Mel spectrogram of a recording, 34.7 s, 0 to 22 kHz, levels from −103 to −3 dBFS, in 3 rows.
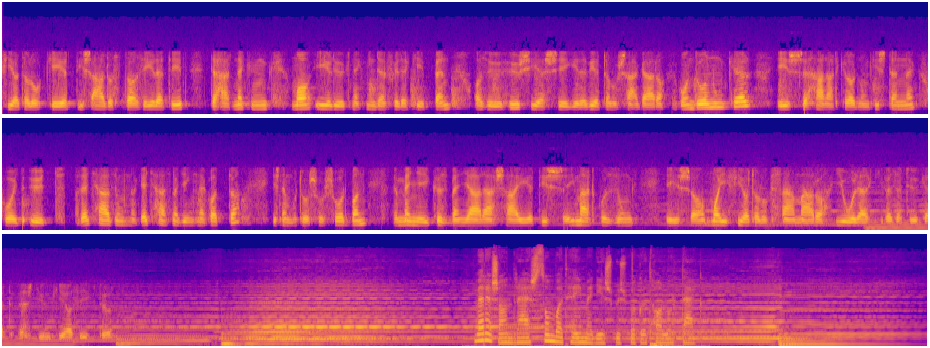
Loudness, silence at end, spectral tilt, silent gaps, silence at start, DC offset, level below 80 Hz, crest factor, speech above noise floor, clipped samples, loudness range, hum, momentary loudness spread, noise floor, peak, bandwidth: -25 LUFS; 0.15 s; -5 dB/octave; none; 0 s; under 0.1%; -48 dBFS; 20 dB; 20 dB; under 0.1%; 6 LU; none; 12 LU; -45 dBFS; -6 dBFS; 13 kHz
